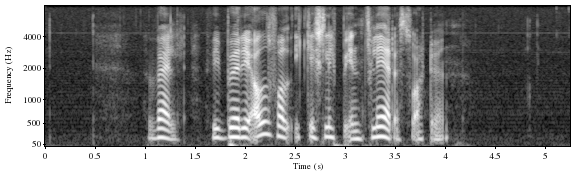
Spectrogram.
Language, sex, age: Norwegian, female, 30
